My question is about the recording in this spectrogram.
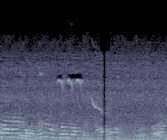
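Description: People's raised, high-pitched voices exclaiming and calling out with no clear words, their pitch sliding up and down.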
